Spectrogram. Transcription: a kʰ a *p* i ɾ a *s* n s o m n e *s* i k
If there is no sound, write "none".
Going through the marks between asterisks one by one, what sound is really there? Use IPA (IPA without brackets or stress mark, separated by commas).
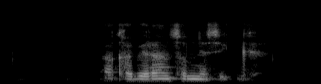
b, none, s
